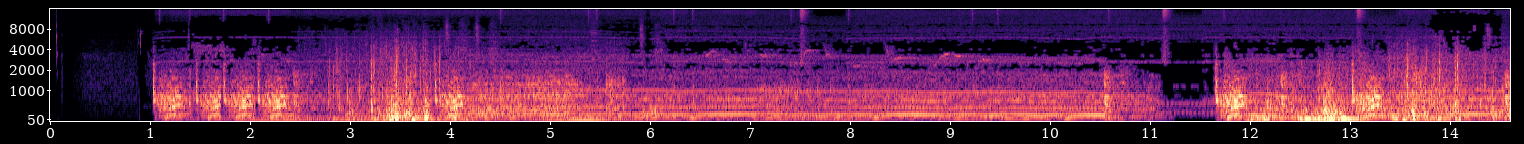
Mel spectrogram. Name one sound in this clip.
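A heavy excavator engine hums steadily.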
